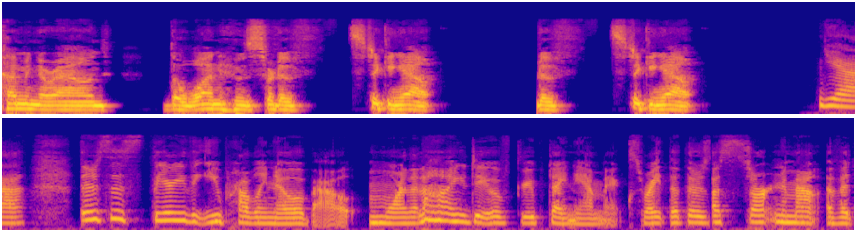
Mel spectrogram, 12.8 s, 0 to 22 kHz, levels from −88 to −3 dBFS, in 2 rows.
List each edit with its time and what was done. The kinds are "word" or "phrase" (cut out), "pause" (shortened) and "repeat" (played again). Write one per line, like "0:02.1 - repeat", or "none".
0:04.0 - repeat
0:11.7 - word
